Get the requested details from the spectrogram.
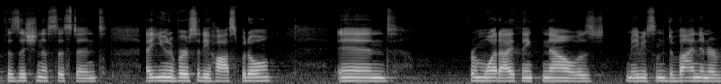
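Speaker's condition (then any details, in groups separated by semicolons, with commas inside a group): No condition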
